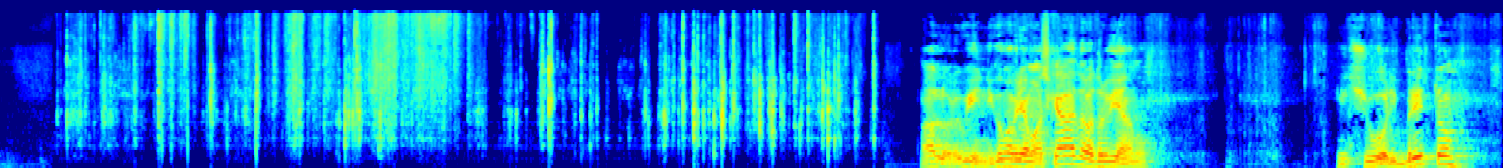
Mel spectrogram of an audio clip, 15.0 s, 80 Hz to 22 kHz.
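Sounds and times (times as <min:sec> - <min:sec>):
plastic wrap crinkling: 0:00.5 - 0:08.9, 0:10.4 - 0:15.0.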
